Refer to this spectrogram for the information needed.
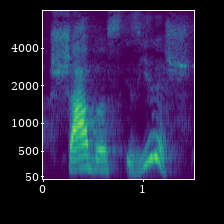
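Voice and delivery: ordinary talk

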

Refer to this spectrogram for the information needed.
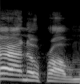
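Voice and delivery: chirpy dismissive service guy; breezy mechanic. Retold or imitated. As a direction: toss it off like a breezy shop clerk. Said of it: "They go".

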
